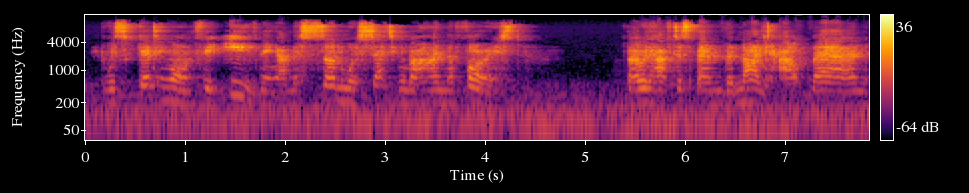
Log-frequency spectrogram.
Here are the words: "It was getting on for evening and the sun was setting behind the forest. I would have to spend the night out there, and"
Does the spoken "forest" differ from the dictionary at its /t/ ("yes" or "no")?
no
